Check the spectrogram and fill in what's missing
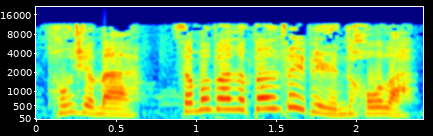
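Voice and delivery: high-pitched, mock-stern announcement; angry class teacher. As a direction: play an indignant teacher addressing the class. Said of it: "班主任啊突然怒气冲冲地走进教室". (假装怒气冲冲的班主任)

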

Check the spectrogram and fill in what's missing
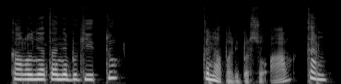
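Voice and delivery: high wife voice, defiant. Acted. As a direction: answer back with a challenge.

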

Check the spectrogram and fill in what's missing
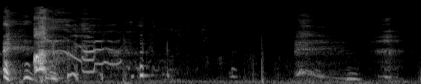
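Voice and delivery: high squealing laughter; laughing fit. Real, not acted.

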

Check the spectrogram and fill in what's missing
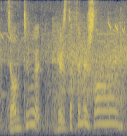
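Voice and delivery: rising high toward the finish; tense excitement. Real, not acted. Player nearing the finish in first, excited.

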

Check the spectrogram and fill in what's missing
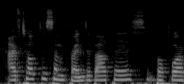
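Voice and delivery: ordinary talk

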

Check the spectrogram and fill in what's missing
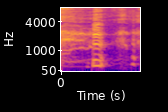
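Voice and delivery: high cracking laugh. Real, not acted. Laughing at his own reaction to the show. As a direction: burst out laughing.

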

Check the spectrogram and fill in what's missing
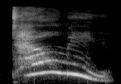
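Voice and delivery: very high, loud demand; shouting. Acted. Shouting in the creature's face for answers, loud. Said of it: "shouted in their face".

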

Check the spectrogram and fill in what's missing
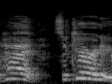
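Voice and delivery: mock high-pitched call; calling for help. Performer on the mic calling security, mock high call.

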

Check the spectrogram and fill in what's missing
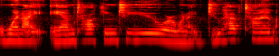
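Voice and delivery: usual speaking voice

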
